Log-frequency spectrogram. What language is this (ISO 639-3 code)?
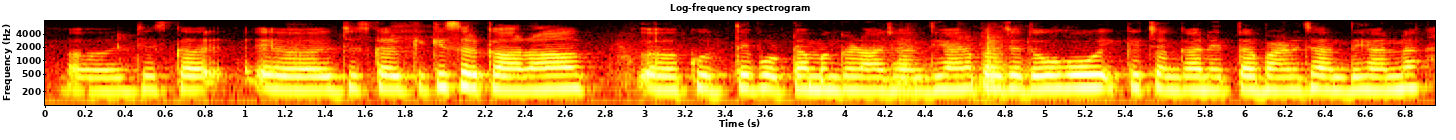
pan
